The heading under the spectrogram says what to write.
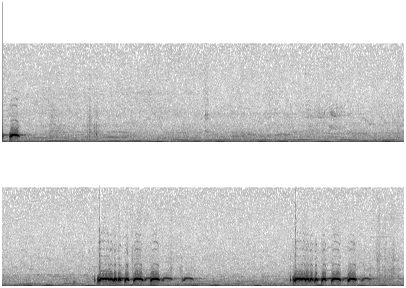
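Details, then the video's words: Local zebra dove in full song with a long voice, used as a lure: two bursts of rapid, bubbling coos, each a quick run of rolling notes a few seconds apart, over a low steady hum. "Perkutut Lokal Gacor Suara Panjang buat Pancingan"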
